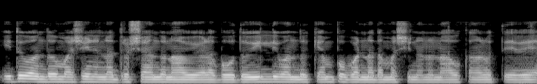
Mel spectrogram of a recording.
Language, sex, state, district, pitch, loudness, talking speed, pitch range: Kannada, male, Karnataka, Koppal, 115 Hz, -15 LUFS, 155 wpm, 110-115 Hz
